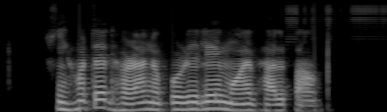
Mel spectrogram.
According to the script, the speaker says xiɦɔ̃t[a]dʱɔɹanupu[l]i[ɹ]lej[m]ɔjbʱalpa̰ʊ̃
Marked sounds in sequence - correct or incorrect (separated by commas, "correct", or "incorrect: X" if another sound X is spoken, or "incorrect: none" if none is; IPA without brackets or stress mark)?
incorrect: ɛ, incorrect: ɹ, incorrect: none, correct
